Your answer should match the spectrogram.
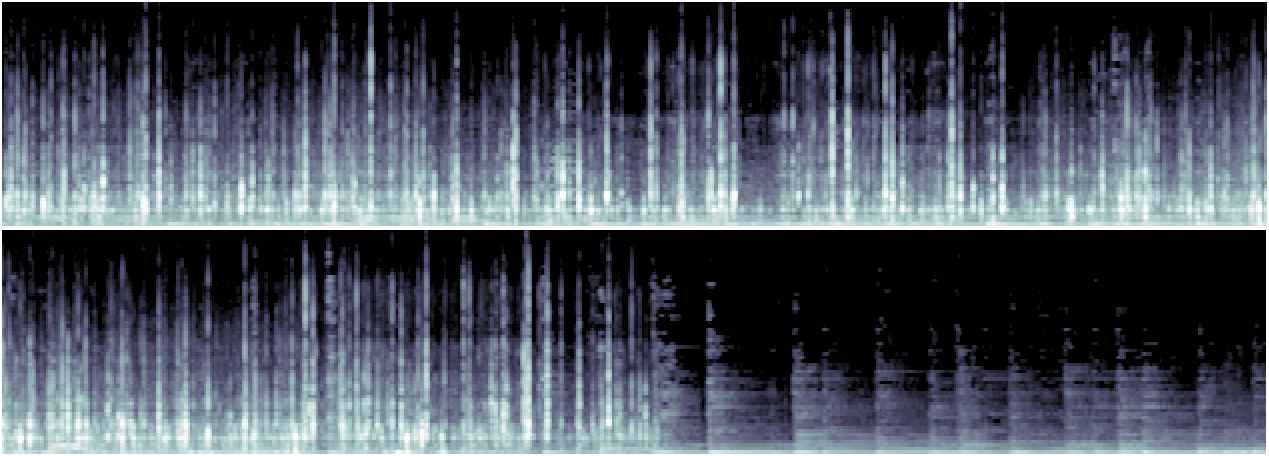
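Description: Background song over the noise of heavy rain and wind on the water. About three-quarters of the way through the rain noise cuts off suddenly, leaving the music alone.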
